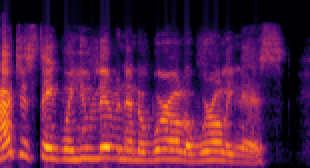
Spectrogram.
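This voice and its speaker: A plain, everyday voice from a woman, ordinary pitch variation throughout. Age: 60s. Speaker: podcast co-host. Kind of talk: casual chat.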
